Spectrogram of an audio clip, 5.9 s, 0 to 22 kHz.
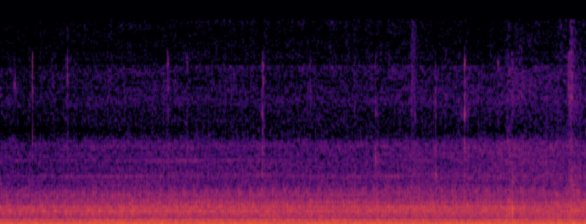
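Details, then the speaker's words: Mitsubishi Lancer X 4B1x-family petrol engine at cold idle: faint light ticking knock over steady low hum, mainly from the left side, caused by excessive play in a worn exhaust cam phaser. "Итак, всё разобрал. Вот она, собственно, и причина стука. Вот этот вот фазовращатель выпускной."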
